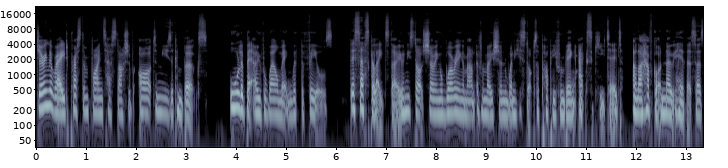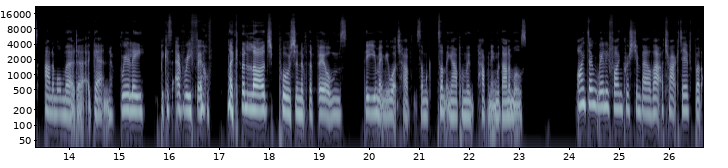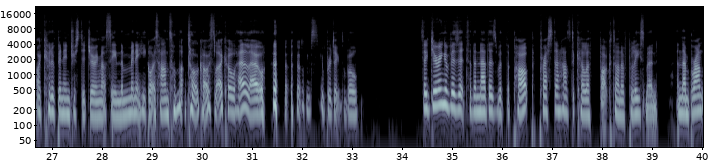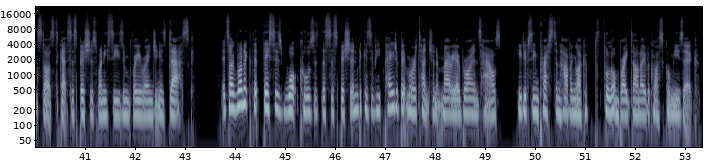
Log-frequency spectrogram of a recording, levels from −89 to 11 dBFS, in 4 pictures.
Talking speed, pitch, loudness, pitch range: 200 wpm, 170 Hz, -26 LUFS, 155-195 Hz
